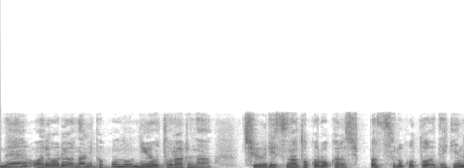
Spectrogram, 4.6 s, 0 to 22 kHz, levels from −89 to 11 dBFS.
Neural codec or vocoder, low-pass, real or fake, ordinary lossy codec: vocoder, 44.1 kHz, 128 mel bands, Pupu-Vocoder; 7.2 kHz; fake; none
